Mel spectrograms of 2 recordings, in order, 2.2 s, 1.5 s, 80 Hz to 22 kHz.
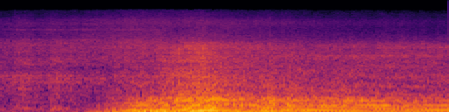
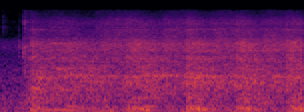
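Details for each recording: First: Mitsubishi 3000GT VR4 (twin-turbo 6G72 DOHC, AWD) on a new engine, after cams were swapped around, running stock on a standalone AEM ECU. It cranks and fires with a rev flare, then settles to a smooth, steady idle with no knocking or ticking. Normal start. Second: Mitsubishi 3000GT VR4 twin-turbo 6G72 DOHC, new engine, strong spark confirmed, starter fluid tried: even cranking about four beats a second, never catches; suspected builder installed front cams swapped (exhaust/intake), so valve timing wrong.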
